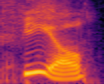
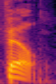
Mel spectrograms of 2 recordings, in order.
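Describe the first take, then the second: First: The vowel is drawn out fully. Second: The vowel is clipped short. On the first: "So it's not feel" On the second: "we like to chop words, like shorten them as much as possible"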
